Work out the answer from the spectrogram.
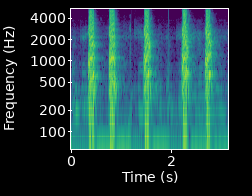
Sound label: sash bark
